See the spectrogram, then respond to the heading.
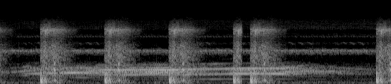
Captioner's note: distant howling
